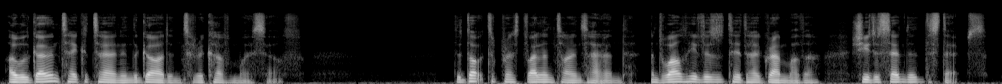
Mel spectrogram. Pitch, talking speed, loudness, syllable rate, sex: 100 Hz, 170 wpm, -19 LUFS, 5.6 syllables/s, male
